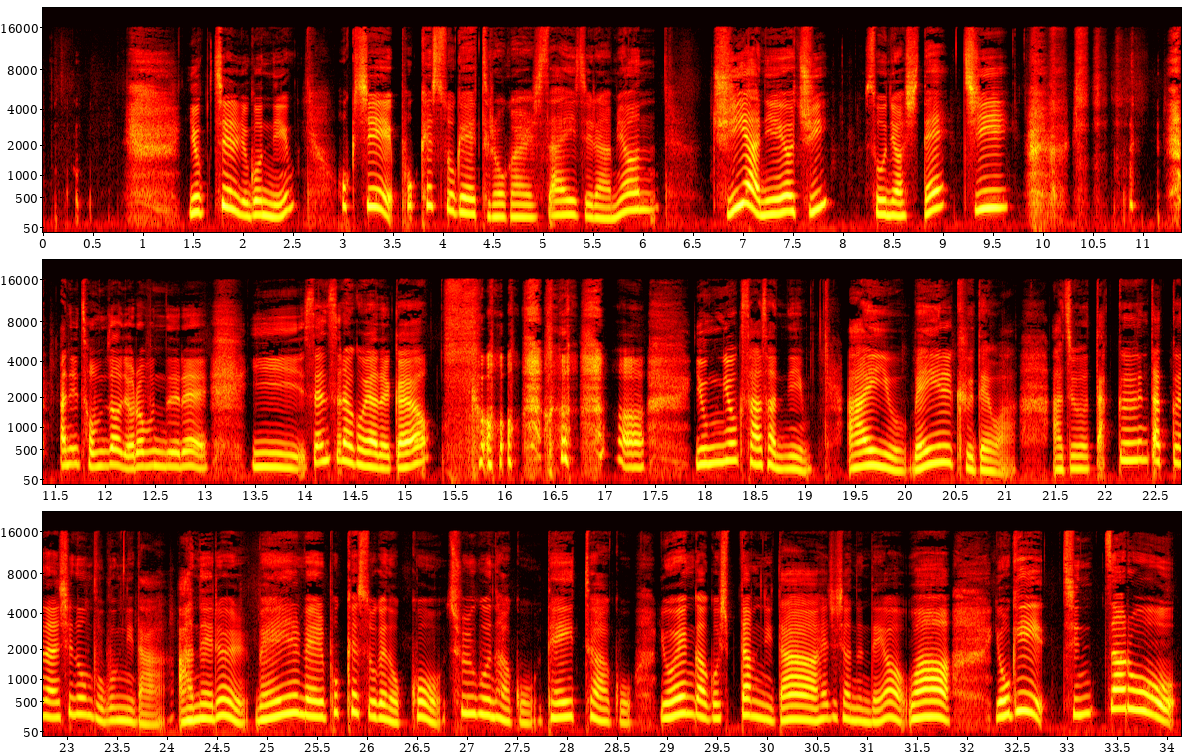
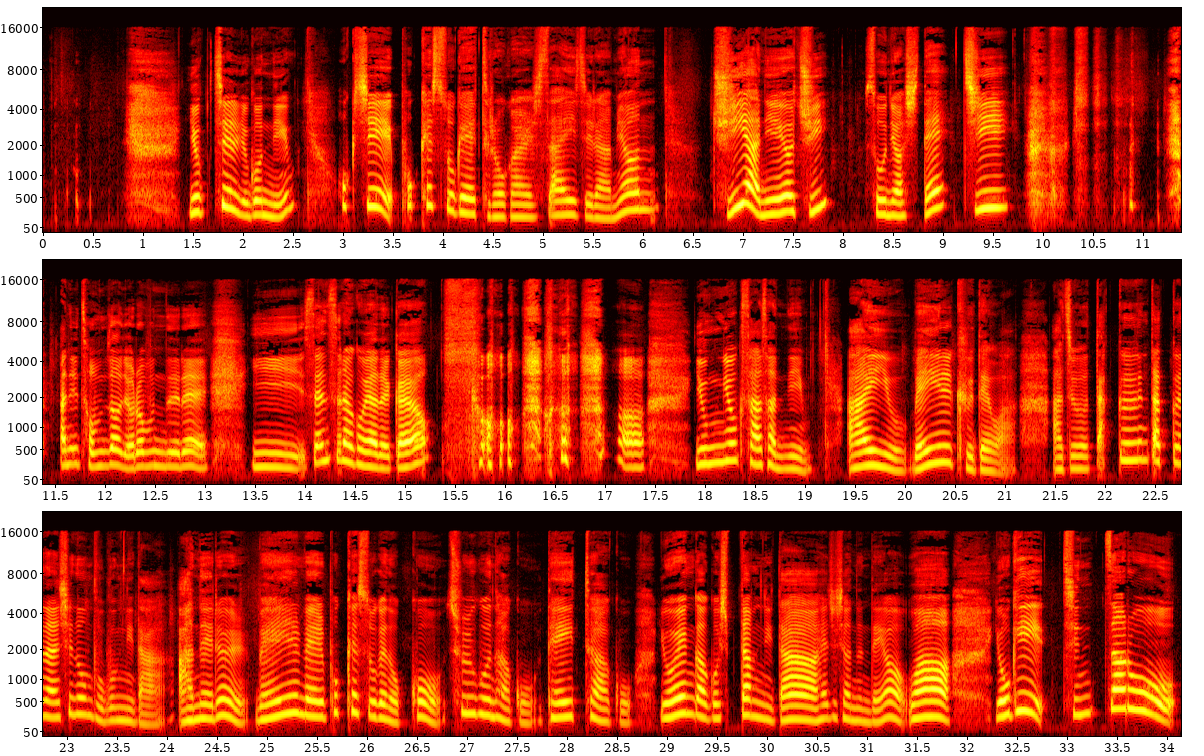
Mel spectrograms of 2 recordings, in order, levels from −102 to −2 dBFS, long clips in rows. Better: first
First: none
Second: thin; very slightly; fading below 1 kHz

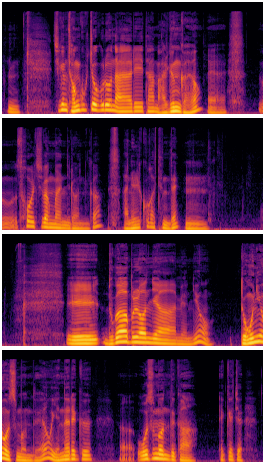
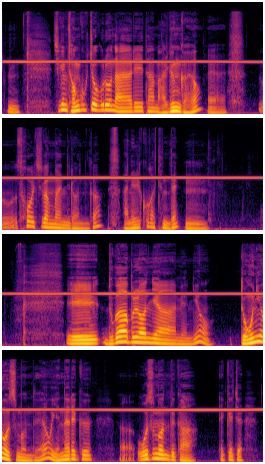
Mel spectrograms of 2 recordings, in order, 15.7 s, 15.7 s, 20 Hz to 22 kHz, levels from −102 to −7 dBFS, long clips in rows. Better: first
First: none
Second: high-pitched whine; noticeable; throughout; 2.5 kHz, 10 dB below the speech

